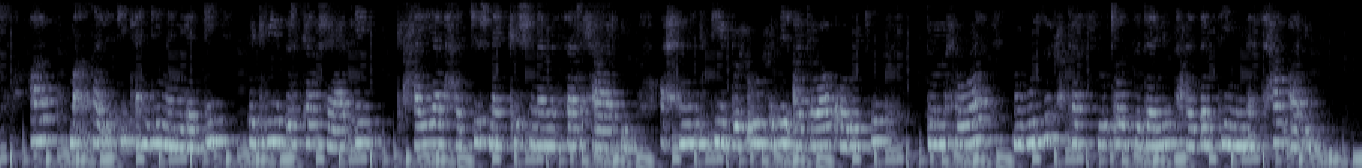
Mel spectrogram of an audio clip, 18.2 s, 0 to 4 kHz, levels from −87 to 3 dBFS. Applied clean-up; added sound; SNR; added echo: none; Bass guitar; 7 dB; reverberation time 0.9 s.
